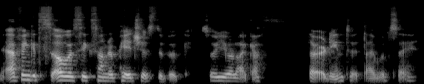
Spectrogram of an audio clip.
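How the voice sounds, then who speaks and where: Bright-voiced woman chatting casually. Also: fairly low pitch, brisk. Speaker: live stream co-host. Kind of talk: casual live chat.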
